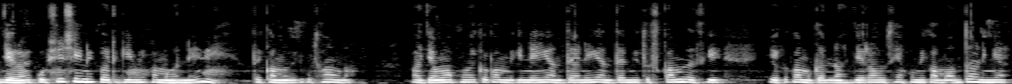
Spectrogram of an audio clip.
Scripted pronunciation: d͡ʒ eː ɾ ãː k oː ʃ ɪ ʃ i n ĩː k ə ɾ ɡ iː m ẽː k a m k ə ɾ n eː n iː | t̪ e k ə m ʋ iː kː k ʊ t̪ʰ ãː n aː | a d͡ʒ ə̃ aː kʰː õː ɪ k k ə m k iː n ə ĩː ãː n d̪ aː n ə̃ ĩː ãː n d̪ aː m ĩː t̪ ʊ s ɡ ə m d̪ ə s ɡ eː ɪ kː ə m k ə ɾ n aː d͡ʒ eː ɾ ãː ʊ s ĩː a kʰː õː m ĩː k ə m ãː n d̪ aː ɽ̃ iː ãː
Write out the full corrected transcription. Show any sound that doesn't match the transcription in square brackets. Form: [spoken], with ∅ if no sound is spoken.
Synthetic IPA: d͡ʒ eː ɾ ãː k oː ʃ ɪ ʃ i n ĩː k ə ɾ ɡ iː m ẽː k [ə] m k ə ɾ n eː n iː | t̪ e k ə m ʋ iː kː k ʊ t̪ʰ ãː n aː | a d͡ʒ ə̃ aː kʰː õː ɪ k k ə m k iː n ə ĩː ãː n d̪ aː n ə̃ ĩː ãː n d̪ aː m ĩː t̪ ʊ s [k] ə m d̪ ə s ɡ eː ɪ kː ə m k ə ɾ n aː d͡ʒ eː ɾ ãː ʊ s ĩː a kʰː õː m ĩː k ə m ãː n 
